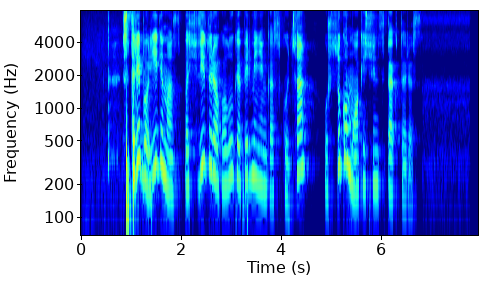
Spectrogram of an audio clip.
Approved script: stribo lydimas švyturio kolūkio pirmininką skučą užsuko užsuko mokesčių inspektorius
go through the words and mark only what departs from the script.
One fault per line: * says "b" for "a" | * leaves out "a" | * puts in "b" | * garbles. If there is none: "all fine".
* puts in "pas"
* leaves out "užsuko"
